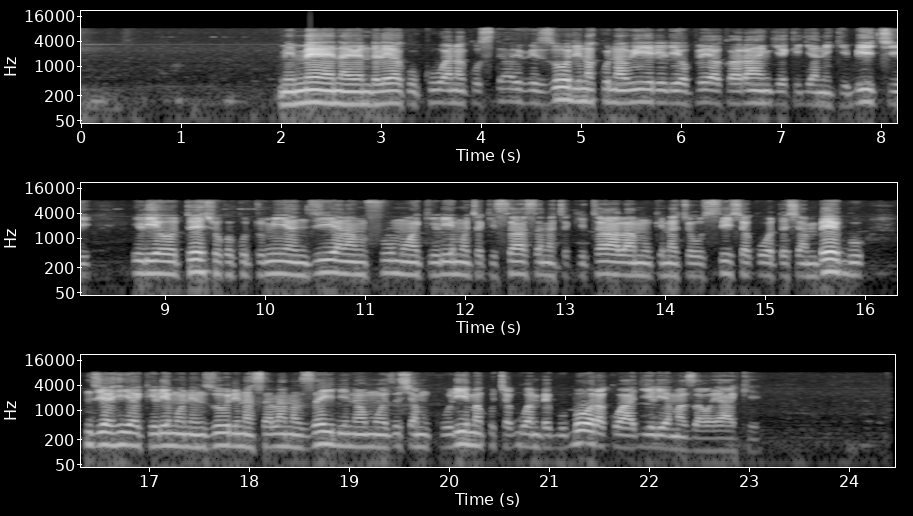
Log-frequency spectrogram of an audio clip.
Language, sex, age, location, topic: Swahili, male, 25-35, Dar es Salaam, agriculture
